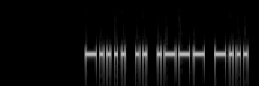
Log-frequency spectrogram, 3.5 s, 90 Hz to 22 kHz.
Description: Morse code, heard as a keyed tone, about 25 wpm, 700 Hz. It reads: 6IJB
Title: Four Challenging Letter-Number Combinations 25wpm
